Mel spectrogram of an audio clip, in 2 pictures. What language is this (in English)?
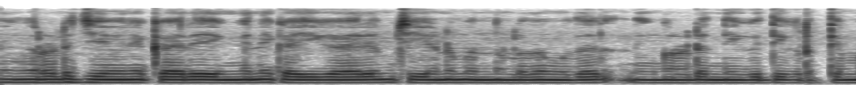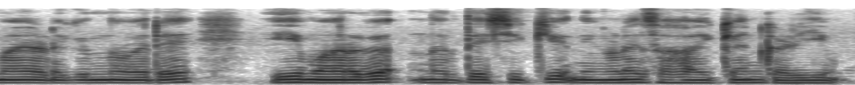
Malayalam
